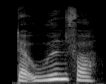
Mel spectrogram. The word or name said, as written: derudenfor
